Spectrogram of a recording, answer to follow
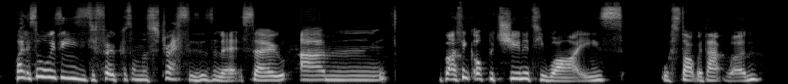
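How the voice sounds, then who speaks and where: A woman speaks fairly slowly at medium pitch in a Welsh accent, with lively intonation. The sound is dry and close, with no echo. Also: very clean recording, silent background. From Wales. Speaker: sheep consultant. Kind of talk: casual chat. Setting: podcast studio.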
